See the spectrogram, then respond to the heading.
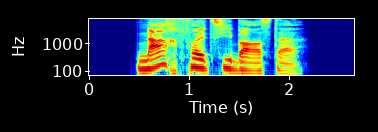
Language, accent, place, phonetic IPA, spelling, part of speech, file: German, Germany, Berlin, [ˈnaːxfɔlt͡siːbaːɐ̯stɐ], nachvollziehbarster, adjective, De-nachvollziehbarster.ogg
- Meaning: inflection of nachvollziehbar: 1. strong/mixed nominative masculine singular superlative degree 2. strong genitive/dative feminine singular superlative degree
